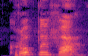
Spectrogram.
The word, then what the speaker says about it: кропива: падає на перший склад кропива наголос падає на третій склад добовий наголос падає на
